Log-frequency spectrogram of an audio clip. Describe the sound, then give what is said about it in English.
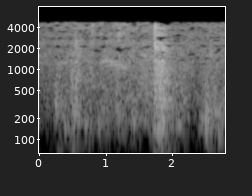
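A chair collapses as someone falls, with a short, loud crash of wood and metal. The noisy scraping builds briefly, then subsides into a rumble of shuffling. “Oops, someone just fell.”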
